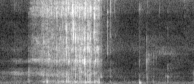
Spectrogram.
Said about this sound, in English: Let's have a sip of kava.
